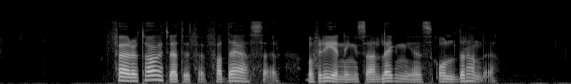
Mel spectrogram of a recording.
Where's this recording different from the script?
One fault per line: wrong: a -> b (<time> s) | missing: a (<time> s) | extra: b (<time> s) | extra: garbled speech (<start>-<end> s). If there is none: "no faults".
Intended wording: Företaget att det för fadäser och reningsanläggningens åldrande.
no faults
